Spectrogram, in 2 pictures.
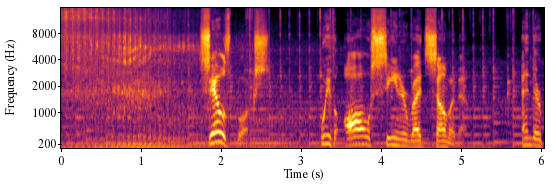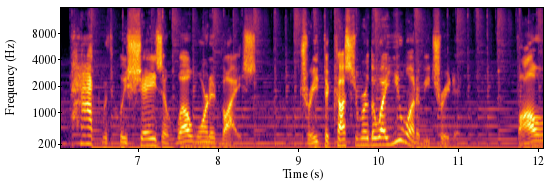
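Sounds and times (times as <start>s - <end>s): soft background music: 0.0s - 12.0s
man speaking: 1.8s - 2.6s, 3.2s - 5.2s, 5.8s - 11.0s, 11.8s - 12.0s.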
